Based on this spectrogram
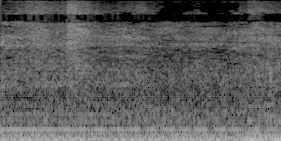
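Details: Samsung front-loader washing machine, about two years old, after repair of loud noise and cut-outs during spin: steady low rumble with faint even hum, no knocking or banging; normal spin cycle.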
